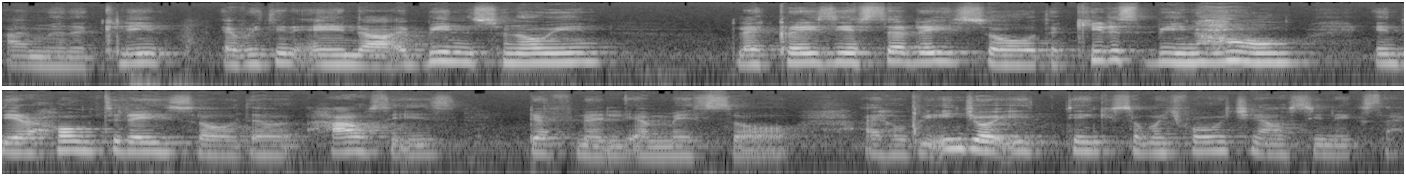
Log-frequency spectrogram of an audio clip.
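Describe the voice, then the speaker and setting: The speaker has an Eritrean accent, and the loudness swings a lot. There is audible room echo along with noticeable background noise. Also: woman, medium pitch for a woman, ordinary pitch variation, moderate pace. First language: Tigrinya. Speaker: home cleaning vlogger. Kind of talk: casual vlog intro. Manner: halting.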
